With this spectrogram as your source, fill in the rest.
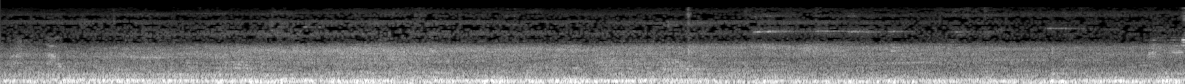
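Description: Motorbike traffic rumbles in the distance outdoors.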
